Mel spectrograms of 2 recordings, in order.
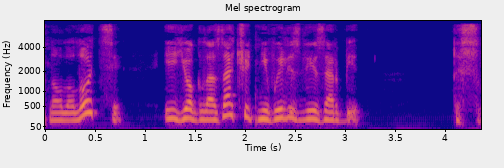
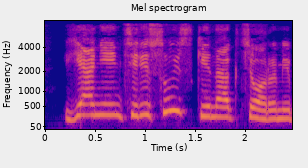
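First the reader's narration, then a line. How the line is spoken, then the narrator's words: Shaken grumble. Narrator (Russian): проворчала потрясенная Мэйв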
